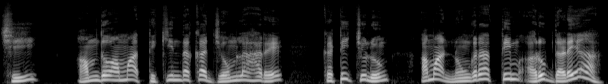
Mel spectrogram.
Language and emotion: Santali, disgusted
